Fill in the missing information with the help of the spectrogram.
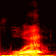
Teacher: That's a T and a th right on top of each other, basically.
